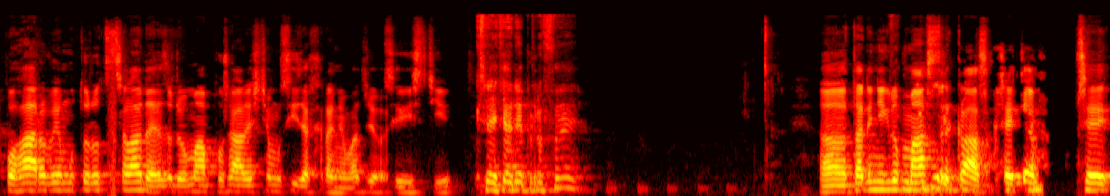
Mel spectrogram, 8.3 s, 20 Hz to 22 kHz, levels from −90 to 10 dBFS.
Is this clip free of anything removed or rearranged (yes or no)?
no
